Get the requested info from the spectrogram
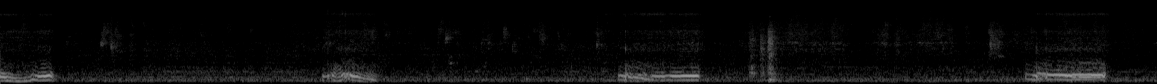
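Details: A French Bulldog snoring while sleeping after lots of play: four rough, nasal snorts with a wheezy rattling tone, each about half a second long, coming every three to four seconds from a quiet room.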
